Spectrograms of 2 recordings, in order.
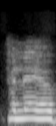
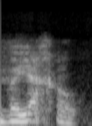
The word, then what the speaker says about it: Vallejo: People say Vallejo paint. People say Vallejo. It's actually Vallejo. Oh, Yeah, you've got to say it like you're being sick.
